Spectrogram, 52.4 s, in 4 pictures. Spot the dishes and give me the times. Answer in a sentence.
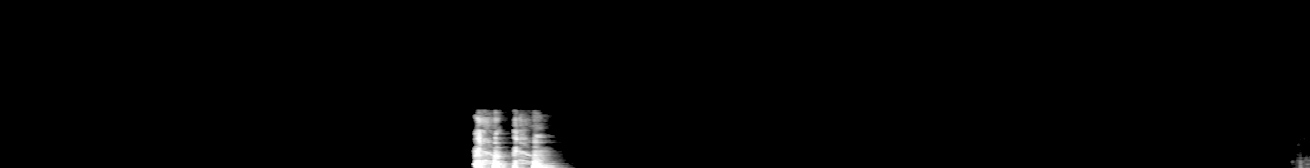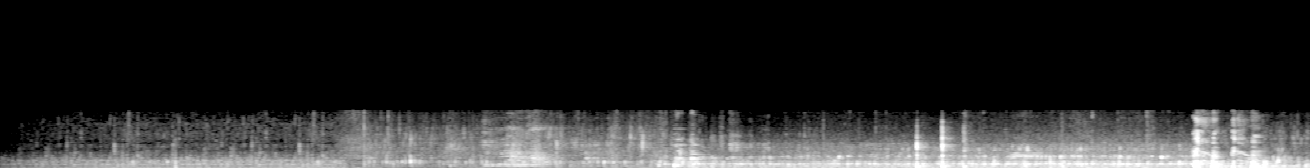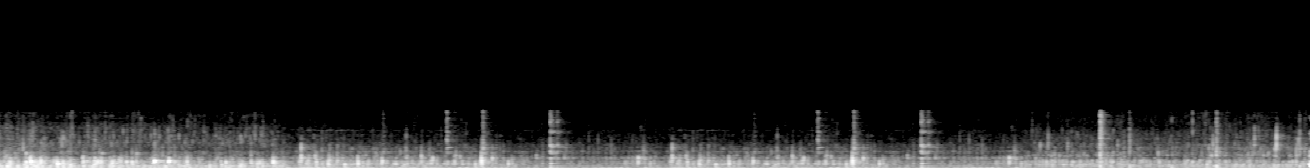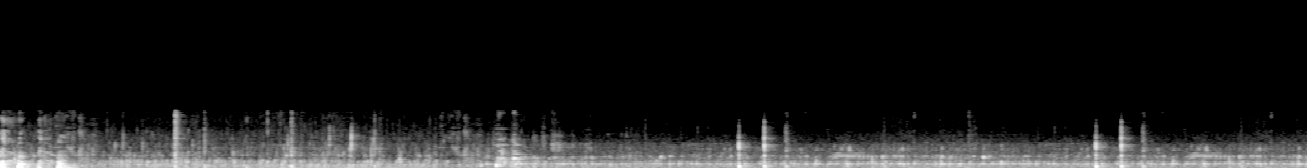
You can't hear the dishes here.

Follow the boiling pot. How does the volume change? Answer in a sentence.
The loudness of the boiling pot goes up, then down.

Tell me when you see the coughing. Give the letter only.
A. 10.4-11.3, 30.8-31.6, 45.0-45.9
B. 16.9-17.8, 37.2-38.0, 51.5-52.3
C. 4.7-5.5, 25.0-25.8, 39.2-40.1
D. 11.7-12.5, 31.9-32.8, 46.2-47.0
C.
